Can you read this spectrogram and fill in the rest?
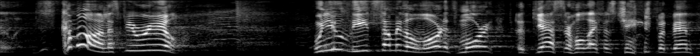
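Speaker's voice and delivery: ordinary delivery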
